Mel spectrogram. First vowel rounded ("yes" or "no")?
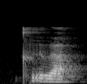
no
